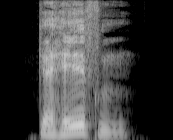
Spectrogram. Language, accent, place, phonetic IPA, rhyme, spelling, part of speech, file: German, Germany, Berlin, [ɡəˈhɪlfn̩], -ɪlfn̩, Gehilfen, noun, De-Gehilfen.ogg
- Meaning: 1. plural of Gehilfe 2. accusative singular of Gehilfe 3. dative singular of Gehilfe 4. genitive singular of Gehilfe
